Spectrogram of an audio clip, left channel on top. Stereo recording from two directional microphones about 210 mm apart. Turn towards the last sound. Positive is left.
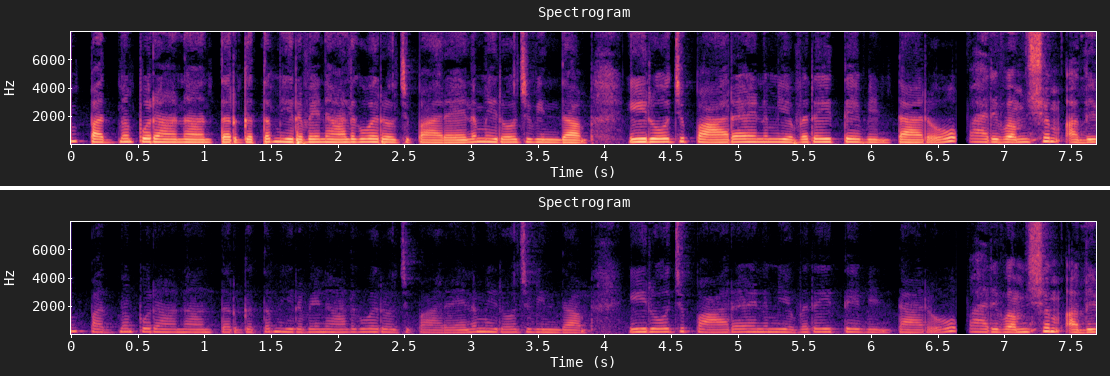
turn(degrees=15)  # may be behind; listen again after turning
